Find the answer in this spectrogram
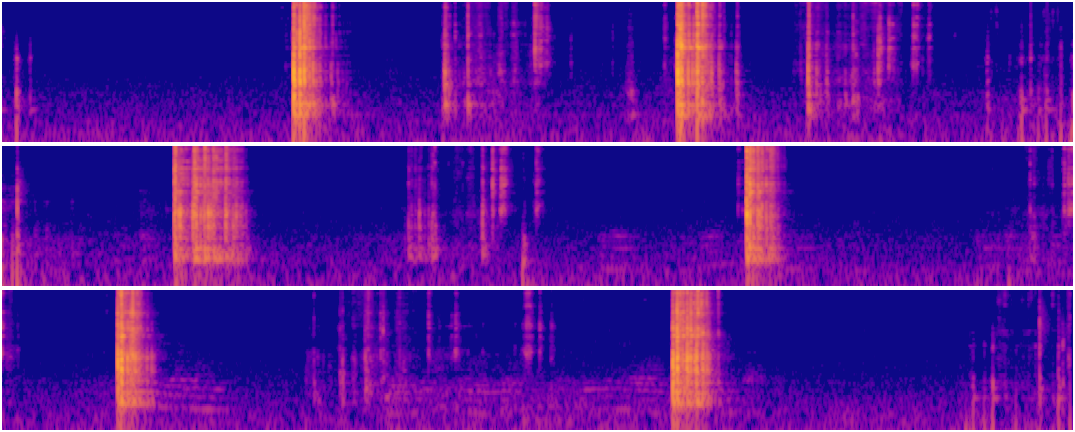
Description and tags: fall of a pin badge on metal surface, different versions.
